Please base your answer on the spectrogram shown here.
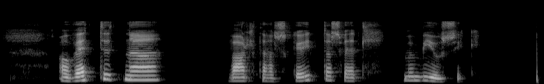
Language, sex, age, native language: Icelandic, female, 50-59, German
